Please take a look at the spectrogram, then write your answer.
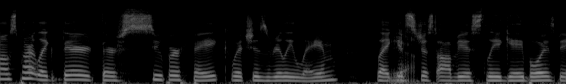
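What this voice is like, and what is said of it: Usual voice. Nothing is said of it.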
